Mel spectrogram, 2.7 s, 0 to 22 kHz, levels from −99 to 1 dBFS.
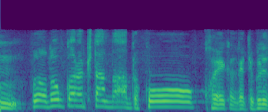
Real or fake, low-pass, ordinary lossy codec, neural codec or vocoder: fake; 7.2 kHz; none; vocoder, 44.1 kHz, 128 mel bands, Pupu-Vocoder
